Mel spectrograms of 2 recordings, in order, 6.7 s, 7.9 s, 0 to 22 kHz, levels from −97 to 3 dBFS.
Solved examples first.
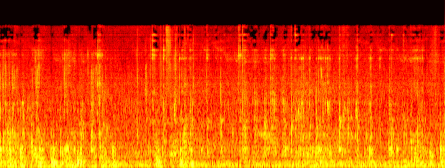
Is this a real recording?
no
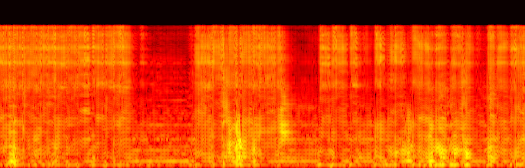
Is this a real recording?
no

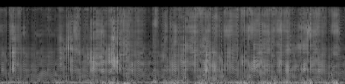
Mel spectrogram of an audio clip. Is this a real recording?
no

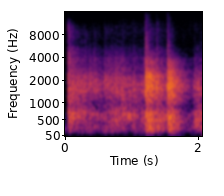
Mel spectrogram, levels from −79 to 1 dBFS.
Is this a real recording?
yes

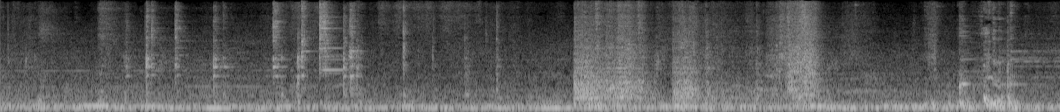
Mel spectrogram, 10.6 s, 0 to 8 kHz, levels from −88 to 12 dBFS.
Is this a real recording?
yes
